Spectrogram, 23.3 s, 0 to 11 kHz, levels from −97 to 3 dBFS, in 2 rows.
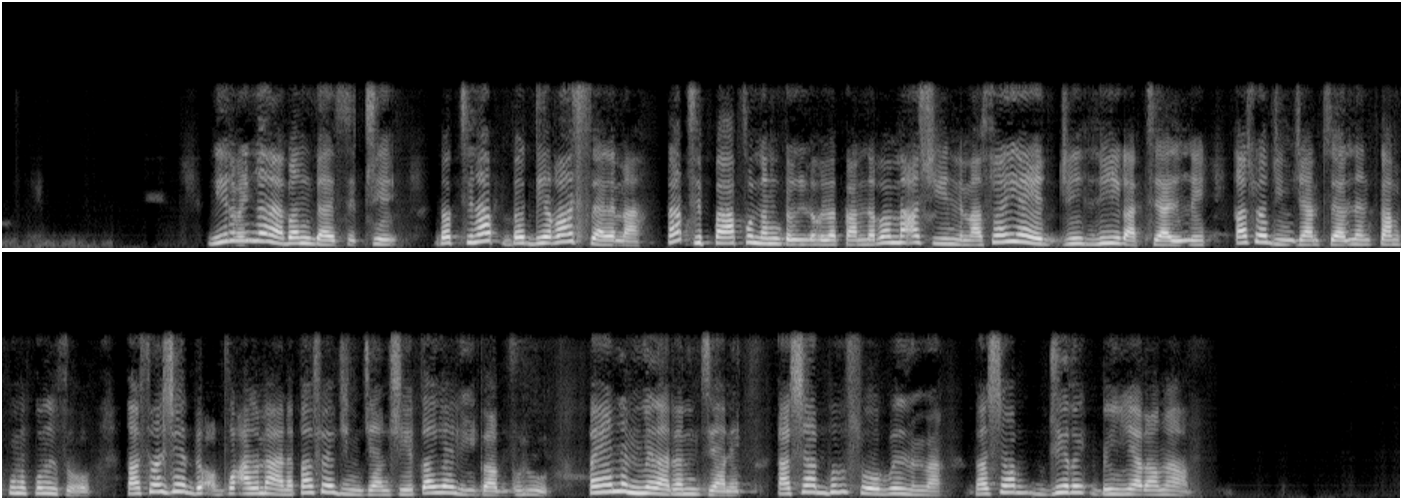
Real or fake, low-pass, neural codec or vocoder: fake; 7.2 kHz; codec, 16 kHz, 1 kbps, FreqCodec, larger model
